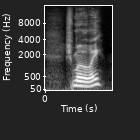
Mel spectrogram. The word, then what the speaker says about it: Shmuley: see if I can pronounce the rabbi's name correctly Shmuel e right first name you got that right and rabbi it means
